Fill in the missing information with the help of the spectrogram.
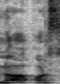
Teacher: तो जो आपका ल और स होता है उसका उच्चारण स्थान आपका दंत होता है।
